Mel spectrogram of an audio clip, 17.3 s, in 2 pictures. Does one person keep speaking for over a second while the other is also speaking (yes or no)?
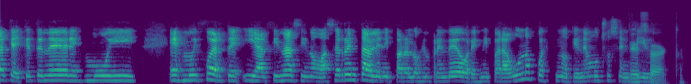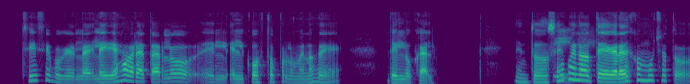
no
